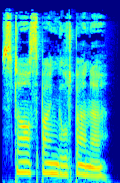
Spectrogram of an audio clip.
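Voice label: "the star-spangled banner", British English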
